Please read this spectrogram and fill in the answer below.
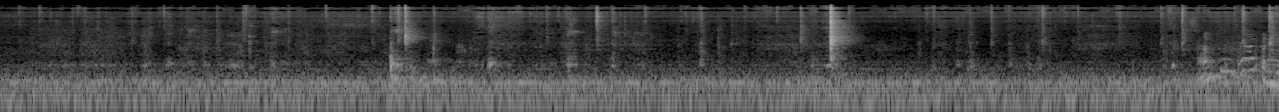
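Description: Low steady room hum with scattered light clicks and knocks as a balloon is handled into liquid nitrogen. There is a sharp knock about four seconds in and a louder, sharper click about eight seconds in.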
